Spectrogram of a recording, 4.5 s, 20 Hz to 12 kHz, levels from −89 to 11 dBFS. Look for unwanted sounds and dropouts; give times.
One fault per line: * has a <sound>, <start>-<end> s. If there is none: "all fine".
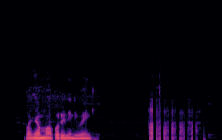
* has a laugh, 3.0-4.1 s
